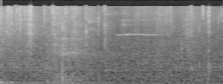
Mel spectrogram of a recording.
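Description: Quiet room tone with faint small handling sounds from gloved hands passing dental instruments, and a brief faint high squeak about halfway through.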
